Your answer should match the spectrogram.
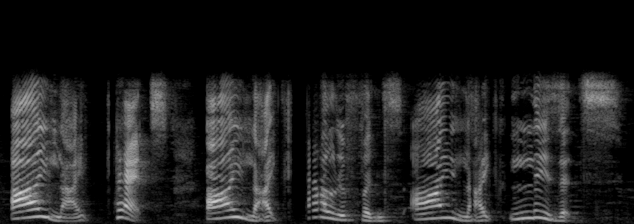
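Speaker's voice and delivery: slow model sentences, I high and stretched; practice sentence reading. Shown as a demonstration. Teacher swaps animals for practice, slow lifted intonation. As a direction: lift I, slow down for each animal. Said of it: "You can change the dogs to cats".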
